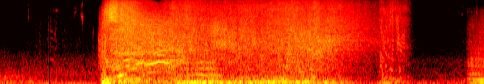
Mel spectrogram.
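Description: A magical blast whooshes loudly.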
